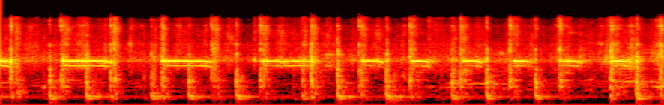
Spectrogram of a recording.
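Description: Hand drums beaten in a fast, even rhythm for a traditional dance, with a high tone sounding in short repeated notes over the beat.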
